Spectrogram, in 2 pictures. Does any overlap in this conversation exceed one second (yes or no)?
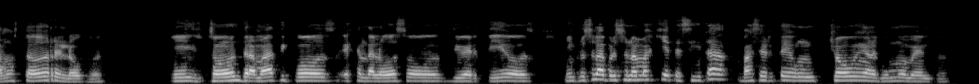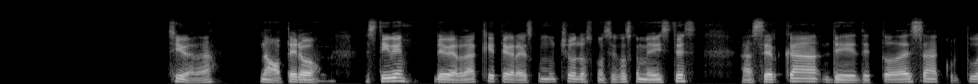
no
